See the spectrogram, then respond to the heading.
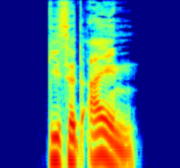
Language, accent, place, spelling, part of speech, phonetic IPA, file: German, Germany, Berlin, gießet ein, verb, [ˌɡiːsət ˈaɪ̯n], De-gießet ein.ogg
- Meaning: second-person plural subjunctive I of eingießen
